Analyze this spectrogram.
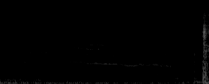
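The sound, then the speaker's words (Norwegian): A single drawn-out meow from a female cat, fairly quiet, its pitch sliding slowly downward over about two seconds, followed by a brief rustling bump. “Denne katten, hun går ikke an å løfte bort heller. Hør nå.”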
